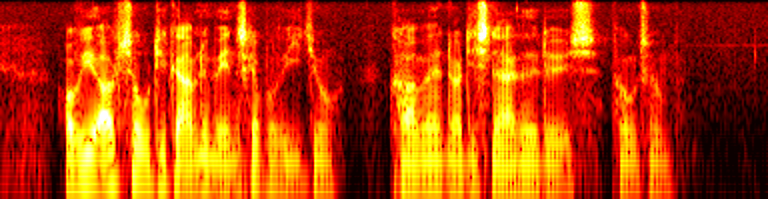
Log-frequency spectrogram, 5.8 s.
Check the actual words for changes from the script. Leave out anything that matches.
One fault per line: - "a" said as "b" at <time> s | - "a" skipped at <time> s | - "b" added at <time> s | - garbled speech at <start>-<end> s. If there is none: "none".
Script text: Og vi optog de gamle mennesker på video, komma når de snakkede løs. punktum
none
